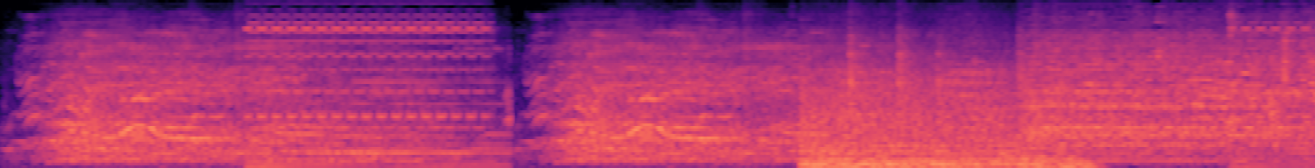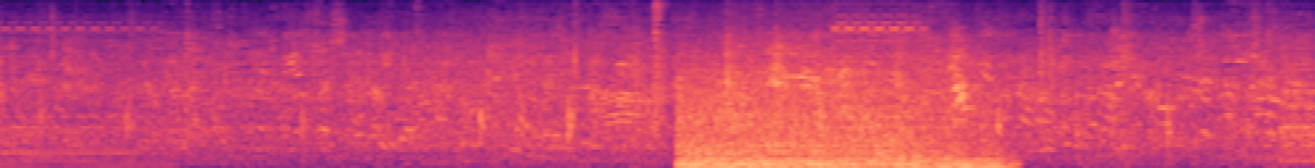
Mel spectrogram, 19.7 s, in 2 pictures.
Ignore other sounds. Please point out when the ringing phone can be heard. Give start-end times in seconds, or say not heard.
1.8-3.9, 9.2-11.2, 16.1-16.9.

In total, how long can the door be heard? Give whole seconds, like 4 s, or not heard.
5 s.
